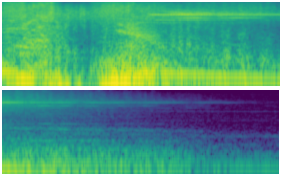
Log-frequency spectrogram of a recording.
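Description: A heavy blast booms and slowly fades away.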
